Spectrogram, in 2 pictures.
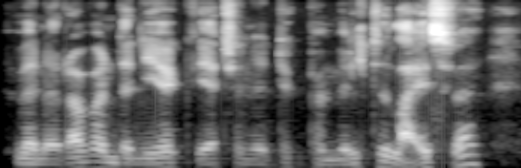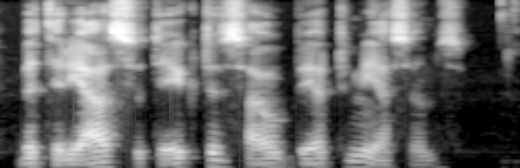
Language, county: Lithuanian, Vilnius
